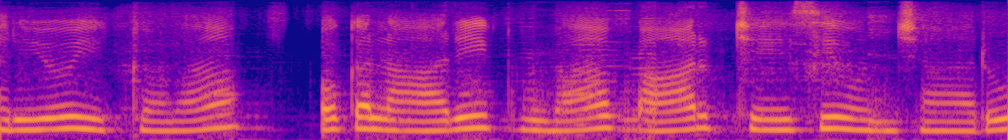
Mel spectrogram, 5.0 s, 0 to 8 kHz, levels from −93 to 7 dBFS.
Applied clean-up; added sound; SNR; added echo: neural separator model SepFormer DNS4.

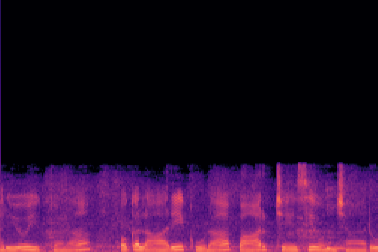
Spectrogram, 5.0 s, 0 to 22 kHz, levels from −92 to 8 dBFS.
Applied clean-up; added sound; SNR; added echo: none; none; none; none.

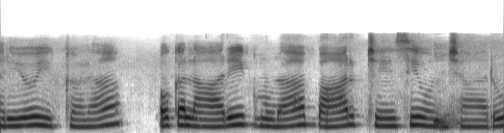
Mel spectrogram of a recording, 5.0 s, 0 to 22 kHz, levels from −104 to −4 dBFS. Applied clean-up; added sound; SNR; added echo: neural mask model Resemble Enhance denoiser.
